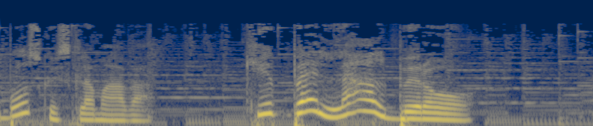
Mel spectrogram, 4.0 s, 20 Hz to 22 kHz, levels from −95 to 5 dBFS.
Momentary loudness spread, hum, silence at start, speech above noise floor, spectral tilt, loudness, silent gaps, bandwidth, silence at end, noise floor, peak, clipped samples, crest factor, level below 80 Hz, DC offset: 16 LU; none; 0 s; 25 dB; -7 dB/octave; -16 LUFS; none; 11.5 kHz; 0.2 s; -40 dBFS; 0 dBFS; under 0.1%; 16 dB; -36 dBFS; under 0.1%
